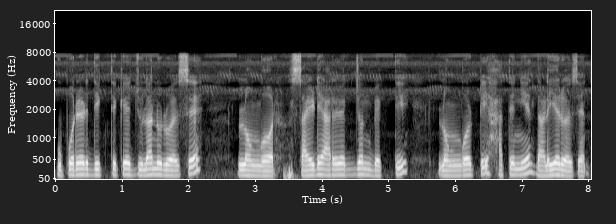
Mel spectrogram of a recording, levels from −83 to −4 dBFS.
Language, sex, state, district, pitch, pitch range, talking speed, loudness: Bengali, male, Assam, Hailakandi, 130 Hz, 120-135 Hz, 120 wpm, -15 LUFS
